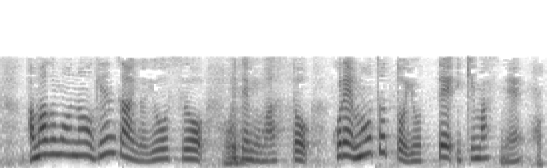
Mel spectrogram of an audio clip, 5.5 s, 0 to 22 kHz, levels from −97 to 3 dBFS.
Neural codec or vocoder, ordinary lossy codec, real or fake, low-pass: codec, 24 kHz, 0.9 kbps, DualCodec; MP3, 24 kbps; fake; 5.4 kHz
